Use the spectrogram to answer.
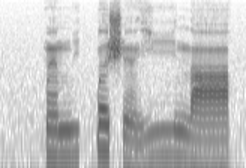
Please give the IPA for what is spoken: pɛ̃˧mi˧k͡pə˦ ʃɛ̃˨ɣiː˦naː˧

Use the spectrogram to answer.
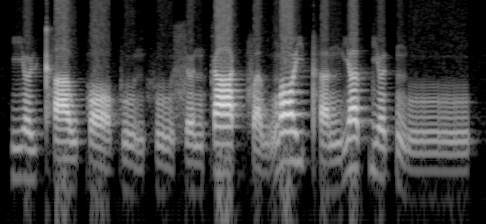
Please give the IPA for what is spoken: jɵ˧ɥkʰaː˨wkɔː˨˩ kuː˨˩nhuː˨˩sɵ˨n kaː˥k̚fɐ˨˩w ŋɔː˥jpʰɐ˨˧ŋjɐ˥t̚ jɵ˥t̚ŋuː˨

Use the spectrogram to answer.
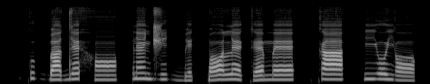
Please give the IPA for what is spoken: ku˦ɡ͡ba˧ dɛ˦hɔ̃˧ | ɾɛ̃˦d͡ʒi˧ ɡ͡be˨k͡pɔ˨˦ lɛ˦˨kɛ˨˦mɛ˦ | ka˧ | jo˧jɔ˨

